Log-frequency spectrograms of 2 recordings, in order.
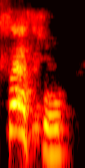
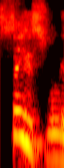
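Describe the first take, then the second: First: Cecil said SESS-ul, with a short e; mistaken name. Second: Cecil said SEE-sul, with a long ee; correct name. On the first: Showing the lady her error, Cecil pronounced SESS-ul. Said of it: "if it got the accent mark above it". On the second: Correcting the lady, Cecil pronounced SEE-sul. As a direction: give Cecil a long ee and an S sound. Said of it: "my name is Cecil". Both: Shown as a demonstration.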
